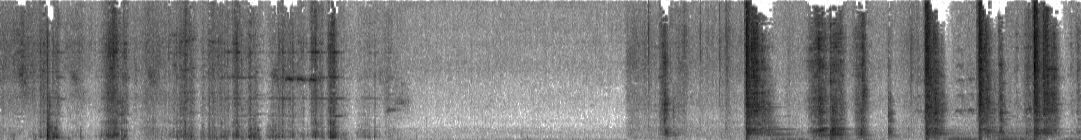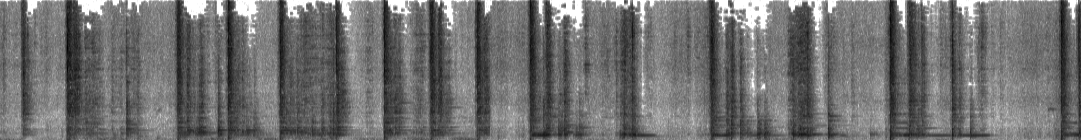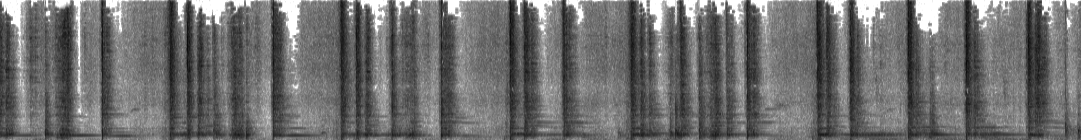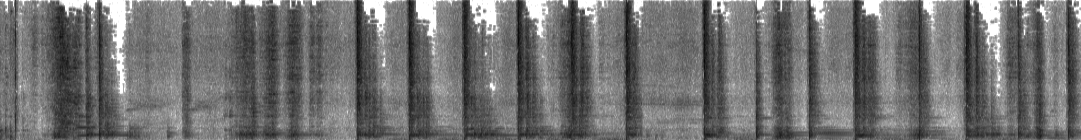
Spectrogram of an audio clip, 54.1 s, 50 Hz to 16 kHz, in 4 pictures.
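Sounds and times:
hammer clanging on steel plate: 9.3 - 26.0, 26.7 - 43.0, 45.0 - 48.7, 49.3 - 54.0.

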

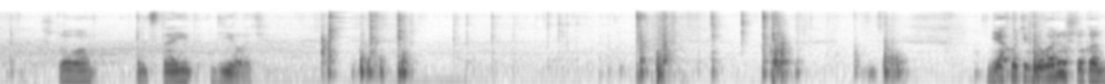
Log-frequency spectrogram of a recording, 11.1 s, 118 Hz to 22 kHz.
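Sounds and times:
metal hand tools clattering: 3.2 - 4.1.

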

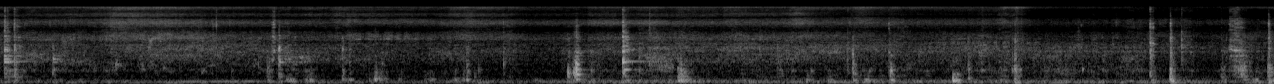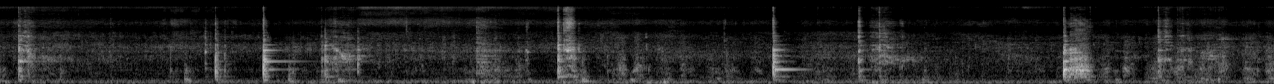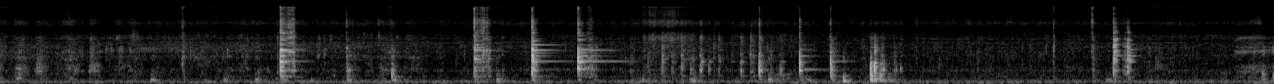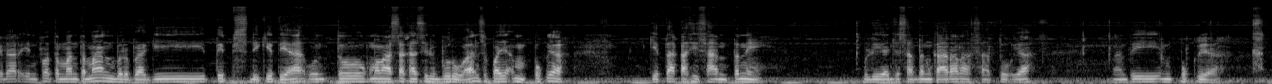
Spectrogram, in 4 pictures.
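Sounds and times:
metal spatula scraping a wok: 0.0 - 29.4, 30.2 - 33.9
frying hiss: 0.0 - 50.9.

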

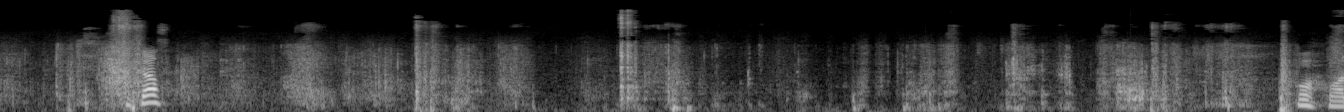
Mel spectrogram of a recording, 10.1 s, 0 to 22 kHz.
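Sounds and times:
sharp knocks and scrapes: 4.6 - 10.0.

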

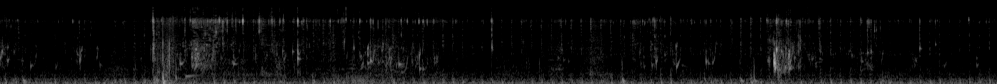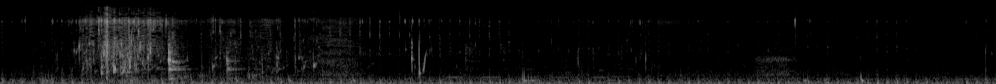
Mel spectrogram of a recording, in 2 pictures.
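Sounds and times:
water splashing from thrashing fish: 0.0 - 15.6.

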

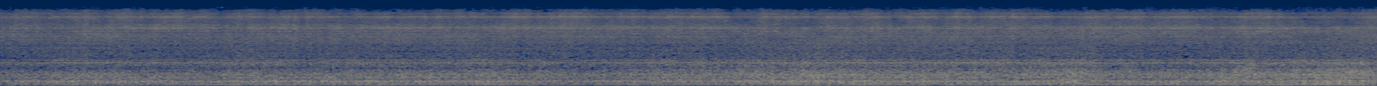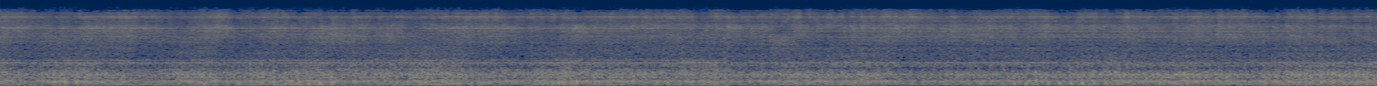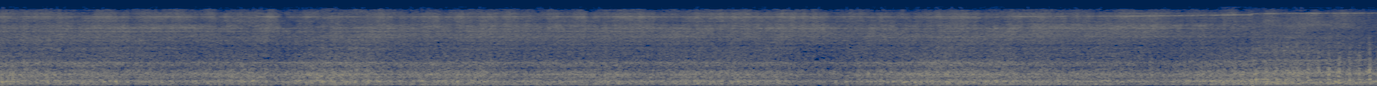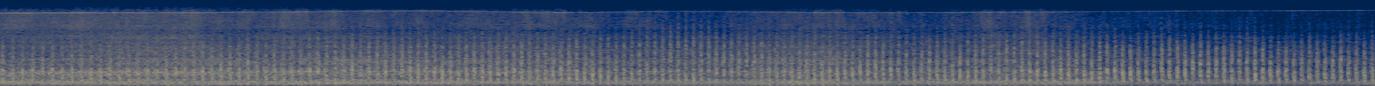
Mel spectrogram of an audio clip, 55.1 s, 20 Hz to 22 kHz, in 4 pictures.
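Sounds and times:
helicopter engine and rotor: 0.0 - 55.0
high-pitched turbine whine: 0.0 - 55.0.

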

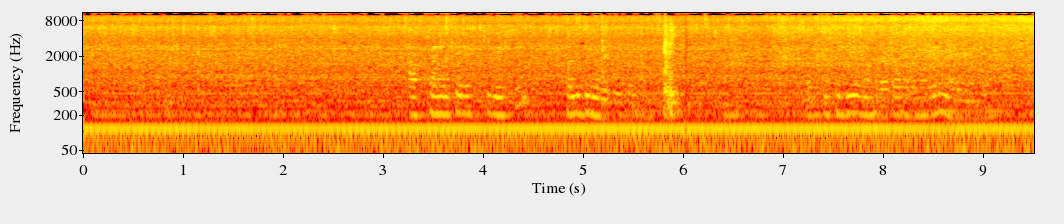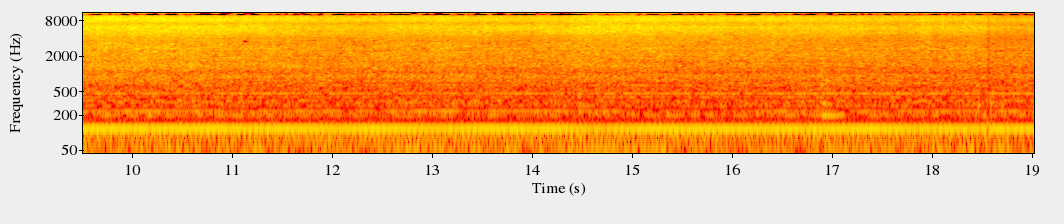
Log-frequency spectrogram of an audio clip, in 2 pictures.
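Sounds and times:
kitchen motor humming: 0.0 - 19.0
masala frying and stirred: 0.1 - 19.0.

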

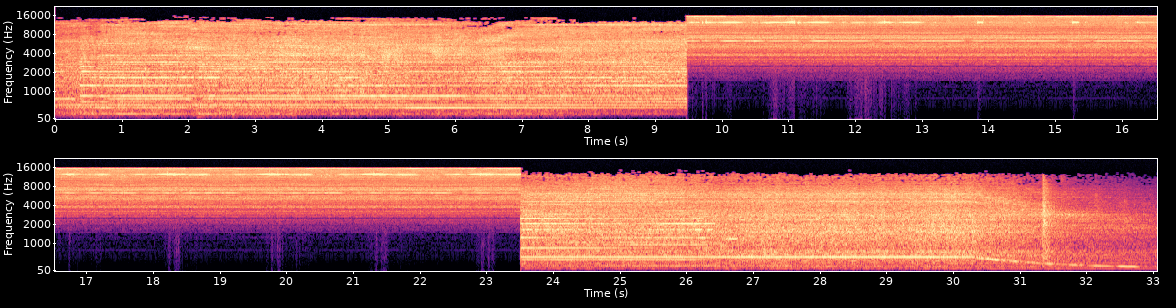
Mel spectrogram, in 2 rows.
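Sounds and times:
cnc router spindle whining: 0.0 - 33.0
thin hiss with high whine: 9.4 - 23.5.

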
